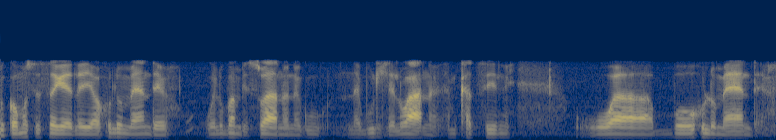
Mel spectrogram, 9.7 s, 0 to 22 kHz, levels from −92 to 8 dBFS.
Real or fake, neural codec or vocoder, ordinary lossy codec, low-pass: real; none; none; 3.6 kHz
